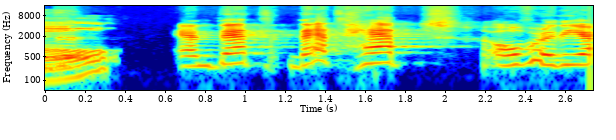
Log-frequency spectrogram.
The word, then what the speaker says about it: avô: pronunciation of the letter, but you have to stress at the end. So you say a vo, and Avô.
